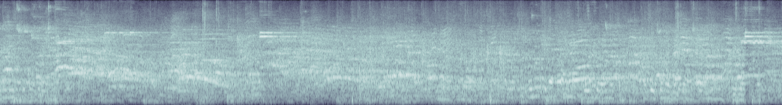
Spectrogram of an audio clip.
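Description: A volleyball is hit with sharp smacks.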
